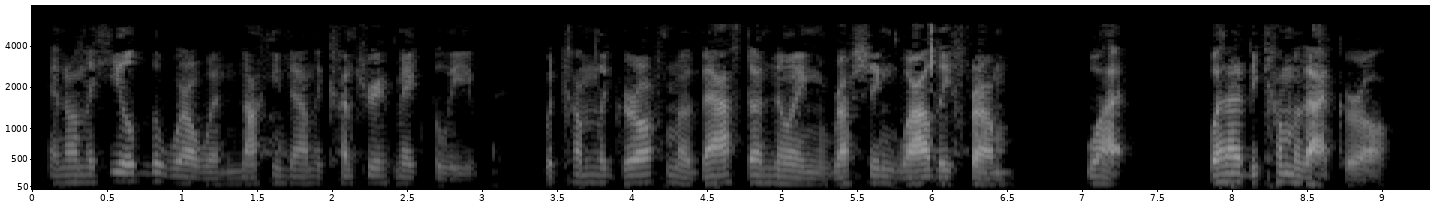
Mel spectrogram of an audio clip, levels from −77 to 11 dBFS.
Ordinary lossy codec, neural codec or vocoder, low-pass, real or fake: MP3, 24 kbps; none; 7.2 kHz; real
